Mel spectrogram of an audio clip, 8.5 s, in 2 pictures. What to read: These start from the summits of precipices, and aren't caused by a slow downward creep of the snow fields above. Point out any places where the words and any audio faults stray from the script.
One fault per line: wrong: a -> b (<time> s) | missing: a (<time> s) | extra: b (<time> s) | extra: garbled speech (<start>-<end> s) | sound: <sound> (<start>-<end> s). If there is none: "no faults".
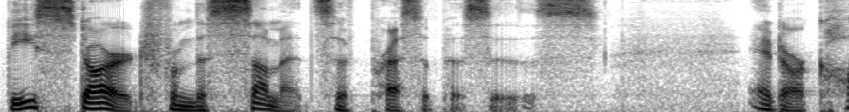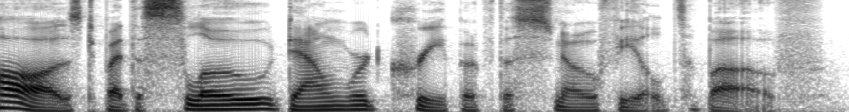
wrong: aren't -> are (3.9 s)
wrong: a -> the (4.9 s)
